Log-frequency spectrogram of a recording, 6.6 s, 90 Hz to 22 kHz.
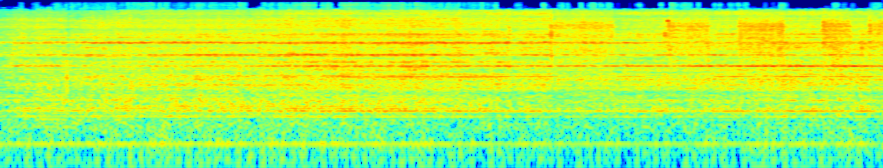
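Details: Annovi Reverberi pressure washer after freshly changed motor and pump oil and freeing a jammed valve piston: steady, even motor drone with constant pump tone, no knocking, surging or stalling; builds 600 to 1000 psi; normal running.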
